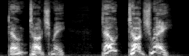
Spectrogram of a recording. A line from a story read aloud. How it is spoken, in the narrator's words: said Evans in a stifled voice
